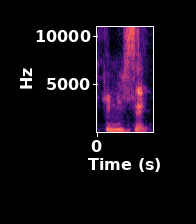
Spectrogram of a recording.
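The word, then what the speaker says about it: finissent: এটা হচ্ছে আপনার ভু এর জন্য আসবে, ভু ফিনিসে।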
